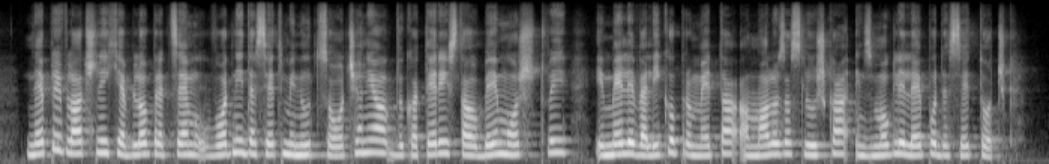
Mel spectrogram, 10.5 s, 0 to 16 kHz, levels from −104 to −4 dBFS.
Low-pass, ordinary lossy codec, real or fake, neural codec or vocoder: 14.4 kHz; none; fake; autoencoder, 48 kHz, 128 numbers a frame, DAC-VAE, trained on Japanese speech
